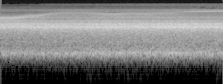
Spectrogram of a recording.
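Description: Intro sound effect: a loud, steady rushing noise much like a jet engine.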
